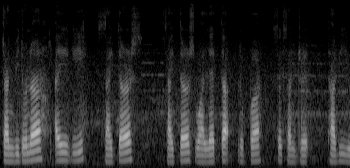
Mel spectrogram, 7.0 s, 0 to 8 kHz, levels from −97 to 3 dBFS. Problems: background sounds at intervals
